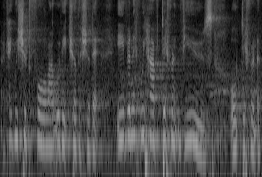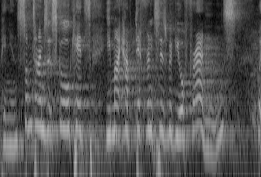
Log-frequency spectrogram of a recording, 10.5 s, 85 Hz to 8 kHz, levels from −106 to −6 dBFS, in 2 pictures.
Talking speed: 170 wpm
